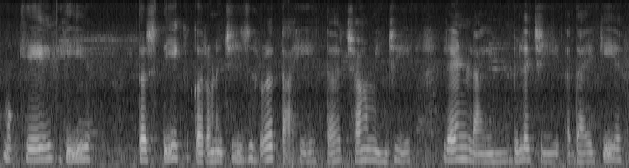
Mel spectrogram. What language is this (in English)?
Sindhi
